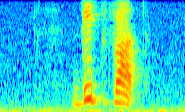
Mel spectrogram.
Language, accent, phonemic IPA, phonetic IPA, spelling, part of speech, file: Armenian, Eastern Armenian, /dipˈvɑt͡s/, [dipvɑ́t͡s], դիպված, noun, Hy-դիպված.ogg
- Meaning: 1. chance, coincidence, accident, luck 2. event, circumstance, incident, occurrence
